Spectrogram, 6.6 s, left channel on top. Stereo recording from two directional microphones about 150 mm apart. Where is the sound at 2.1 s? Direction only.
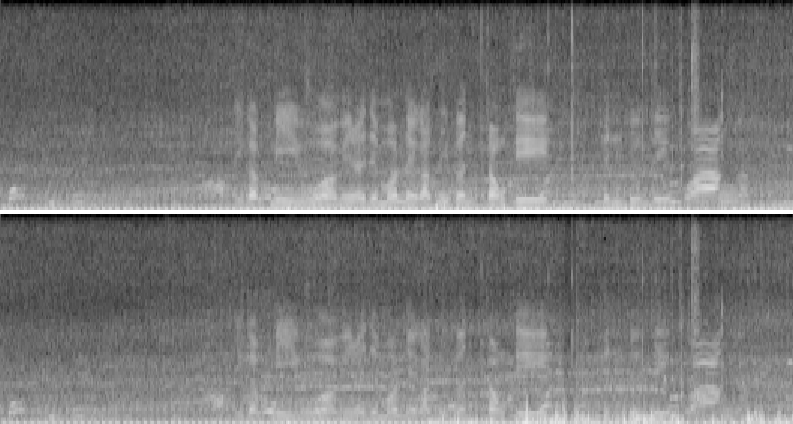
90° left.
